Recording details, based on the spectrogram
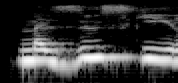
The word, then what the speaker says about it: Maszewski: I'll take the American pronunciation. Mazuski, like a zoo. Mazuski, yeah. You know what? Maz- Méami Mazuski, not married last name.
